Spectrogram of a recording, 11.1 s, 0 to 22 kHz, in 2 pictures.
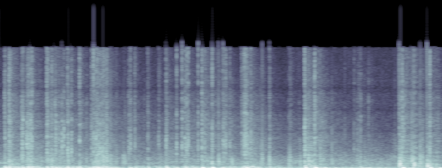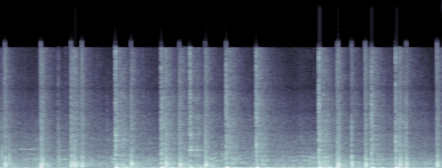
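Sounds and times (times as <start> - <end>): fireworks bangs and crackling: 0.0 - 11.0.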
